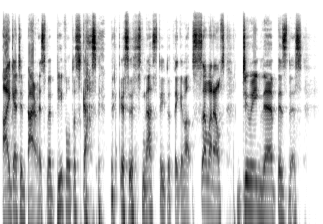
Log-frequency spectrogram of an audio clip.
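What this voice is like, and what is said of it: Reading aloud in weird voice. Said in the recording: “reading out my comment in such a weird voice”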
